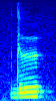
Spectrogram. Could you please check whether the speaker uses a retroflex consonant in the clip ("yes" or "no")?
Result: no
